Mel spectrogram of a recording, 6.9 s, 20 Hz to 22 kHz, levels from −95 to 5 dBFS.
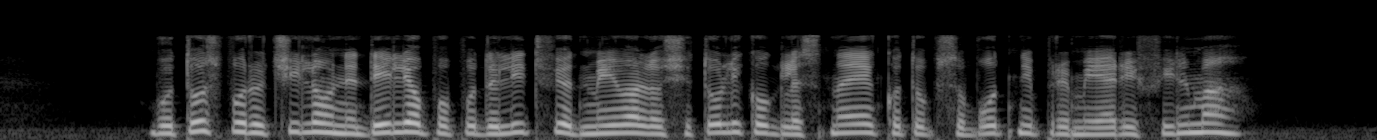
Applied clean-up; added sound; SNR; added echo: none; none; none; none.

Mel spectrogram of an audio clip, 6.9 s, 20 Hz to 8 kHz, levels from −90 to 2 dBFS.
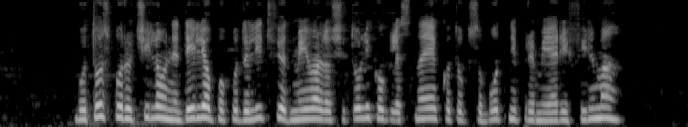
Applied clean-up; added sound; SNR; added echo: classical method Wiener filter.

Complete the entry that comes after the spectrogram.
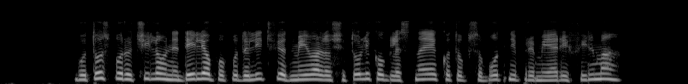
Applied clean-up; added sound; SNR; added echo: neural mask model Resemble Enhance denoiser.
